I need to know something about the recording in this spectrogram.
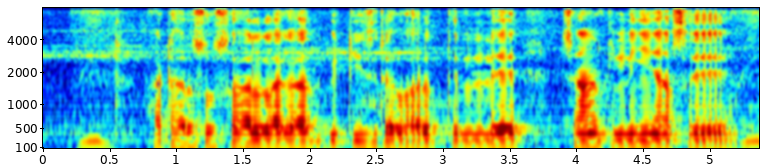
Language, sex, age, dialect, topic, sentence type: Bengali, male, 18-24, Jharkhandi, agriculture, statement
